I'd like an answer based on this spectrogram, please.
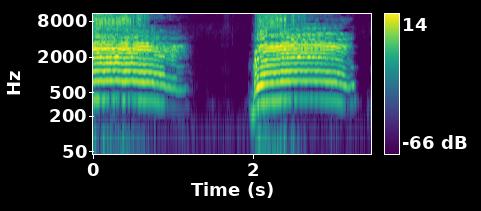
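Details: Goat bleating in two long, loud calls about a second each, separated by a short pause; each bleat is rich and harmonic, slightly wavering, with a rising onset on the second, and nothing else audible in the background.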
